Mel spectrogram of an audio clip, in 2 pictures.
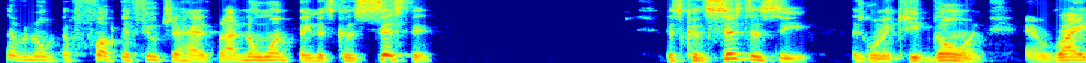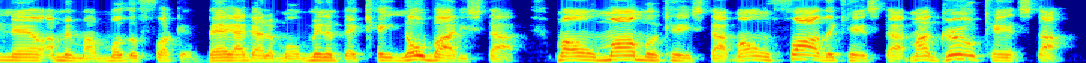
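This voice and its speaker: A man's voice: medium pitch, normal speed. A young man hosting a livestream, talking loosely in slang and swearing as he gives himself a pep talk. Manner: loose, slangy, motivational self-talk with profanity. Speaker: livestream host. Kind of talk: casual livestream monologue.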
